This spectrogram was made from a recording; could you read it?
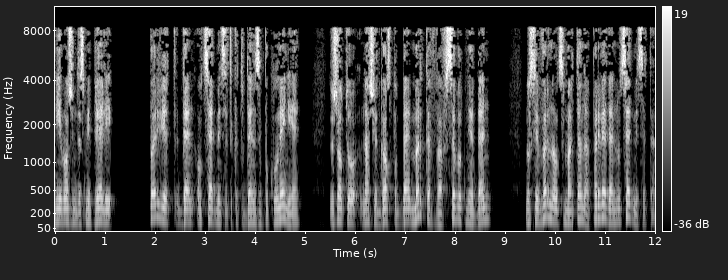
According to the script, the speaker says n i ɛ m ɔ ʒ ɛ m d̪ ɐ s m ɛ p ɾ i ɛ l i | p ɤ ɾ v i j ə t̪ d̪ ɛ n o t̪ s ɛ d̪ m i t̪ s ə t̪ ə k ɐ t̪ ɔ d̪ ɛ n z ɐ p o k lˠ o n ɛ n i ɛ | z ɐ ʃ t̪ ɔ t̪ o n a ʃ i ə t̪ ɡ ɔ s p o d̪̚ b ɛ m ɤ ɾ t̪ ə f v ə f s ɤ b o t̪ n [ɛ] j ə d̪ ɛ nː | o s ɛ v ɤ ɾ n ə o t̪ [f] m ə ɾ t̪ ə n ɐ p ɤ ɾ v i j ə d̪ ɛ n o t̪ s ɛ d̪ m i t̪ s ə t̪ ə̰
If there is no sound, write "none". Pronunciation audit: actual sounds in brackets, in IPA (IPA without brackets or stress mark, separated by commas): i, s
